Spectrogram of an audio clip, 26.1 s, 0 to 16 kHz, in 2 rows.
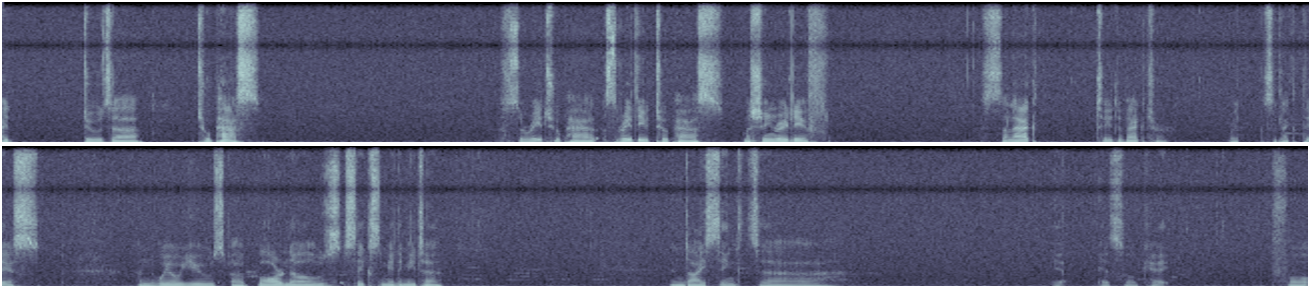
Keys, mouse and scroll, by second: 1.9 click, 7.7 click, 23.5 click.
